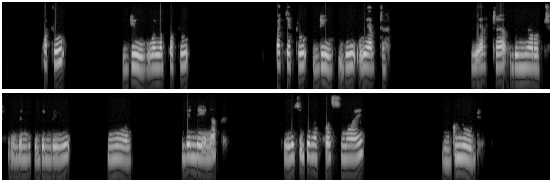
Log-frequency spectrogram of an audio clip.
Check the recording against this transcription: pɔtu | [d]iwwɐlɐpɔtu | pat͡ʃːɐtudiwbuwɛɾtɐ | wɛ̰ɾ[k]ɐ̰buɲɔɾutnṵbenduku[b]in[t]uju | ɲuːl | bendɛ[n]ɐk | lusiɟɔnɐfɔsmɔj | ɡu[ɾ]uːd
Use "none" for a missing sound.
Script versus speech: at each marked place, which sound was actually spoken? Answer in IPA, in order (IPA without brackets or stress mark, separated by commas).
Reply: d, t, b, d, n, l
